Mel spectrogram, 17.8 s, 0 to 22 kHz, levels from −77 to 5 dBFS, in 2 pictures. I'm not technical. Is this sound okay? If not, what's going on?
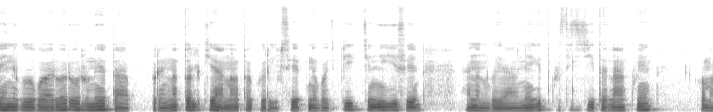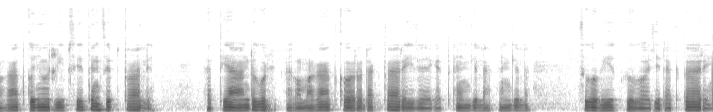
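Yes, the recording is technically sound, with nothing in the signal that a listener would flag as a problem.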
